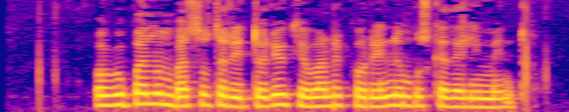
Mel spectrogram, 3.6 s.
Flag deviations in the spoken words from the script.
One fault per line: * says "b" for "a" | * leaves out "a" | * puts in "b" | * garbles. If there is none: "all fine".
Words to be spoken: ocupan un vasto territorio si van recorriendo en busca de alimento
* says "que" for "si"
